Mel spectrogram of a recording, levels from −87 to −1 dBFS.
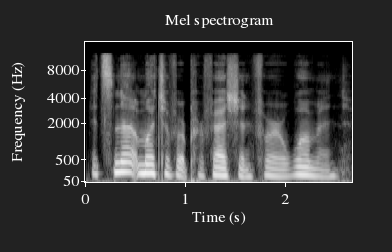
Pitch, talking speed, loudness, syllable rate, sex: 160 Hz, 200 wpm, -16 LUFS, 4.8 syllables/s, female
